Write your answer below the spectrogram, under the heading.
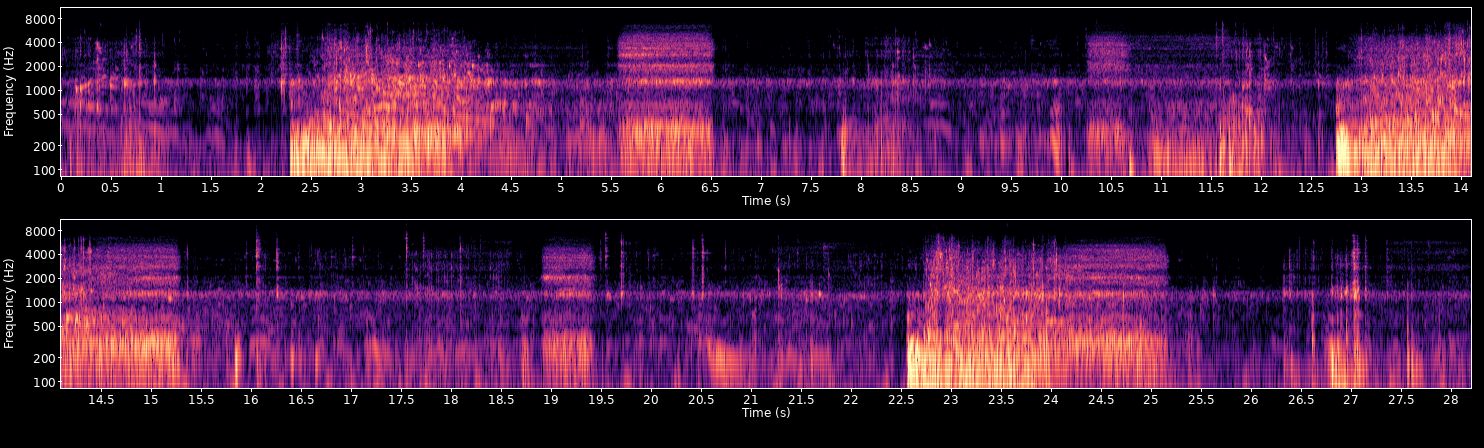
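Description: Scuba diver breathing through a regulator underwater: a burst of bubbles on each exhale, three of them about ten seconds apart and each about two seconds long, with a shorter hiss of inhaled air between them. A faint steady whine runs underneath.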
